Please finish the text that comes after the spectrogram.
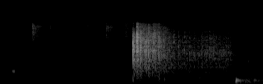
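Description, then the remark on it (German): Dice rolling: a couple of light clicks, then a loud clattering rattle that fades over about a second and ends in a soft thud. Nobody speaks. “Ähm, dann würfel ich mal.”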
